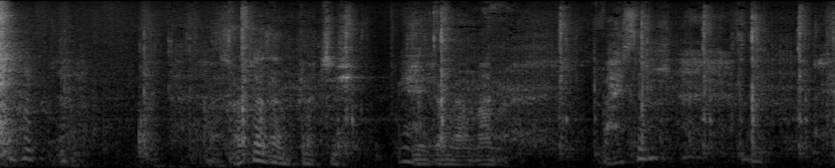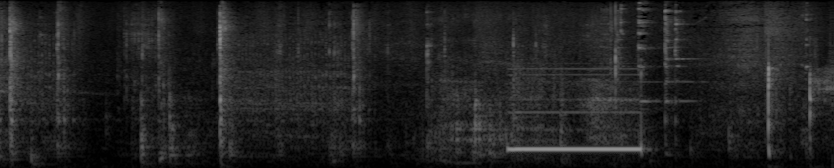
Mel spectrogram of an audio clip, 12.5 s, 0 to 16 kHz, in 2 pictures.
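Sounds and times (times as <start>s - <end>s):
speech: 0.2s - 0.5s, 1.8s - 5.8s
loud steady telephone tone: 10.1s - 11.2s.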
